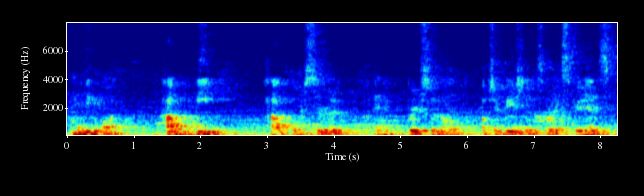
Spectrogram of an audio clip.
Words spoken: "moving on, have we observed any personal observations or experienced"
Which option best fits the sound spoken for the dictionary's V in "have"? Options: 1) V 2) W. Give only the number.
2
